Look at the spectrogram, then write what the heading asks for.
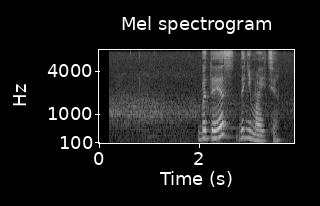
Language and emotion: Russian, neutral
